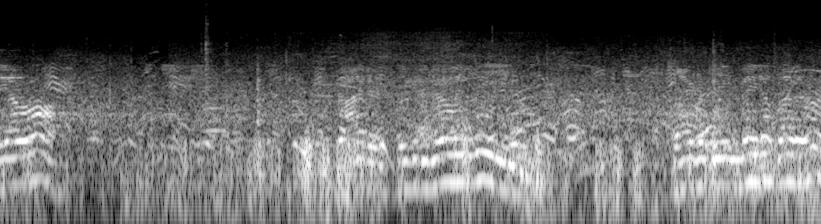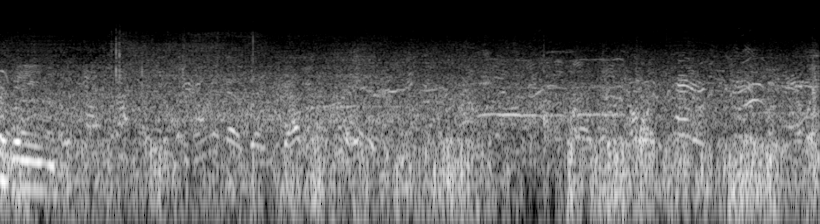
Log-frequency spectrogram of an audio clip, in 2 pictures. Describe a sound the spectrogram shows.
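A crowd of spectators talks and cheers outdoors.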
